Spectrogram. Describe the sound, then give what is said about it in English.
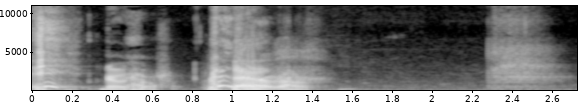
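A voice acts out a string of loud, croaky hacking coughs in three quick bursts, followed after a pause by a softer, breathy hack. “Wait, did you just cough up gold pieces?”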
